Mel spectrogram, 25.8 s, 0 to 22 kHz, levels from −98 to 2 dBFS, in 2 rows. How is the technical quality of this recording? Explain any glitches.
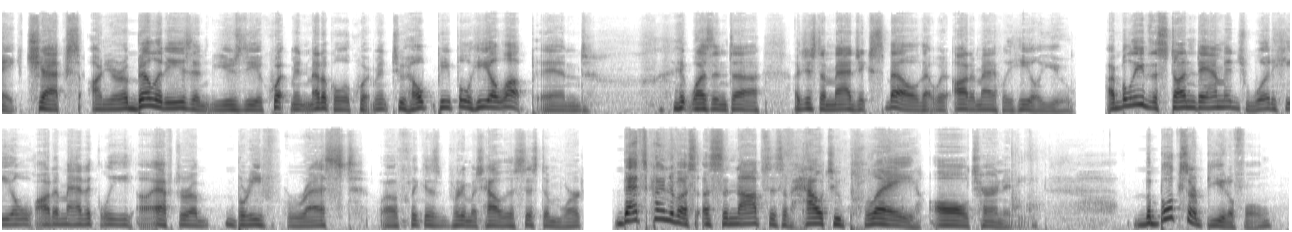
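The recording has a persistent technical flaw: a gritty, inharmonic fizz rides on the speech from start to finish.

Crude rate conversion runs throughout. The fizz follows the louder and brighter parts of the speech, sitting roughly 30 dB below it. Samples were dropped at a regular interval without filtering, a pattern that fits a 48 kHz to 44.1 kHz change, producing shifted, inharmonic copies of the voice.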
